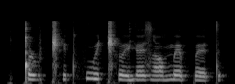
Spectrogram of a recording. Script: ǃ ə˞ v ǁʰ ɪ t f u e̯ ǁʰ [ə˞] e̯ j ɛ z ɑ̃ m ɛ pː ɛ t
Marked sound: incorrect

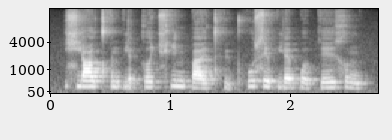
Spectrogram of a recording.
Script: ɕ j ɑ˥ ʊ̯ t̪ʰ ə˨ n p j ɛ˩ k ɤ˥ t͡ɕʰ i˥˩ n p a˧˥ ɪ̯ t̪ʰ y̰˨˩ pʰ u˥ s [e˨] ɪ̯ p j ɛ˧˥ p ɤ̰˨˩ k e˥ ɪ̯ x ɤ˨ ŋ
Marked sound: correct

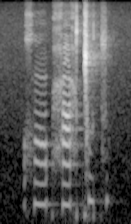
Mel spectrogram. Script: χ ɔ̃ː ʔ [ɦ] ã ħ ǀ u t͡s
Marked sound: incorrect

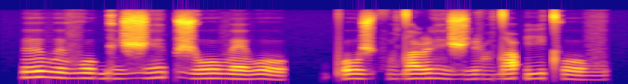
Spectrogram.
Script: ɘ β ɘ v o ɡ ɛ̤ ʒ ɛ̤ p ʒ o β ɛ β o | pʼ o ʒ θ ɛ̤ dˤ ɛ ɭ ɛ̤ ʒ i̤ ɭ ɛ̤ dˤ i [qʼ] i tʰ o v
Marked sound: incorrect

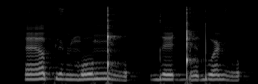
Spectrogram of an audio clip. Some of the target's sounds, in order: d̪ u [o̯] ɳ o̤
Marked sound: incorrect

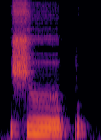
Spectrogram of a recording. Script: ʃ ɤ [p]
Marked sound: correct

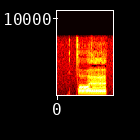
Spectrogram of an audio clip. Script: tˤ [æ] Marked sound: correct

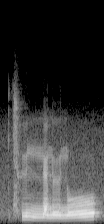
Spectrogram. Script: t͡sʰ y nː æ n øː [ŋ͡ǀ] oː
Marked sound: incorrect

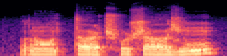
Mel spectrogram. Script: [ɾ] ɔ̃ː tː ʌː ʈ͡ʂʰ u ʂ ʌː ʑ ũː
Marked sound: incorrect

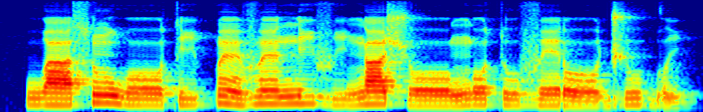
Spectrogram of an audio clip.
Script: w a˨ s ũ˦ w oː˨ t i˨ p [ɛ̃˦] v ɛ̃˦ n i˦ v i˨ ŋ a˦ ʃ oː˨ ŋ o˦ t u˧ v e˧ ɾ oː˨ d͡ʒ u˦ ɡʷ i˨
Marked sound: incorrect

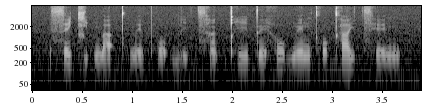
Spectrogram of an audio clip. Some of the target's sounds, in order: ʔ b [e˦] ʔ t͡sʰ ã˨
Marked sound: incorrect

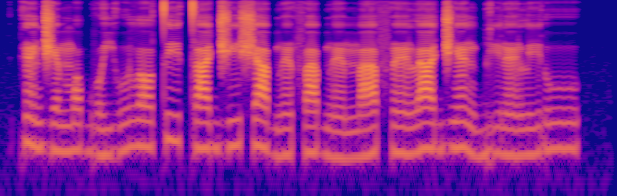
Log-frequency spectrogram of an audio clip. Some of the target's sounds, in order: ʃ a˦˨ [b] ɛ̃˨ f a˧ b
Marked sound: correct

